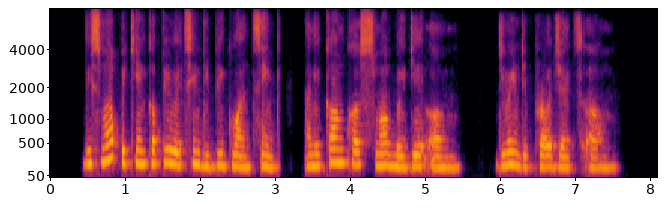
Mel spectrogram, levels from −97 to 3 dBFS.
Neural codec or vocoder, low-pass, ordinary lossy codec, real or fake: codec, 16 kHz, 2 kbps, FreqCodec, smaller model; none; none; fake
